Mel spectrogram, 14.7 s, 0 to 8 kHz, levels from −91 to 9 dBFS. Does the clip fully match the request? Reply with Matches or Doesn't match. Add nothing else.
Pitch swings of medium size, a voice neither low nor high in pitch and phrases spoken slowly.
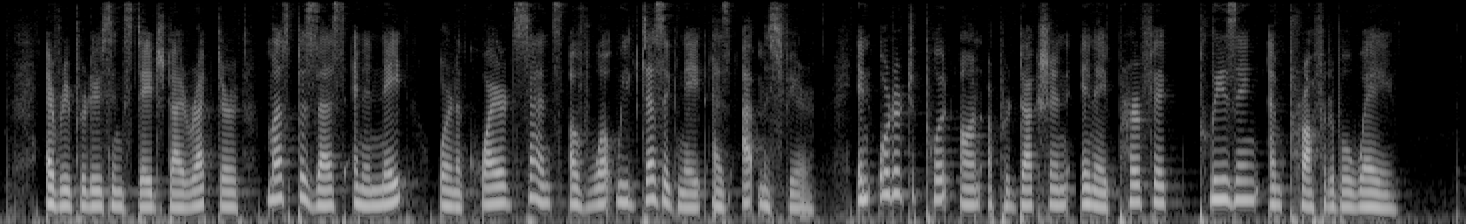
Matches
